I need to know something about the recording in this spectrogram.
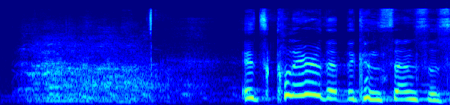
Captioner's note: audience chuckles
